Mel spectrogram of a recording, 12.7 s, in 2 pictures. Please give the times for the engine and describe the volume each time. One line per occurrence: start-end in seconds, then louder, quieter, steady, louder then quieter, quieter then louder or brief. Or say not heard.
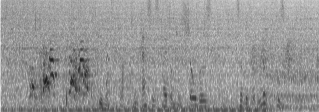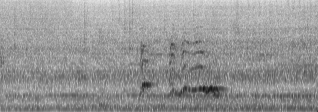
0.0-12.6 louder.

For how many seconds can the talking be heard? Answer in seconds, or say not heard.
4 s.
